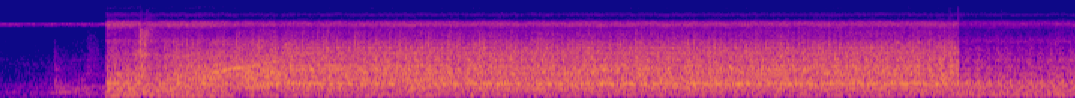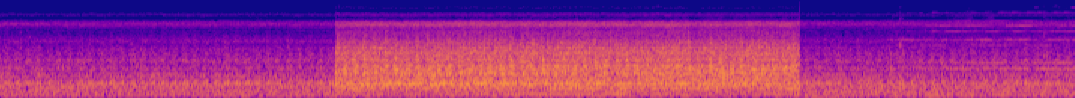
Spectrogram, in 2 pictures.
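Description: A metal lathe runs steadily in a workshop, its loud continuous mechanical whir shifting in intensity as the load changes, with no talking.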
